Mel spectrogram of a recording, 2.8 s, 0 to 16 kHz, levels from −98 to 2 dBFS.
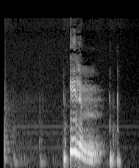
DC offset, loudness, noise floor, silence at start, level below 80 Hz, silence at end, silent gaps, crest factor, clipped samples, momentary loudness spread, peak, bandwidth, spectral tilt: under 0.1%; -13 LUFS; -54 dBFS; 1.25 s; -44 dBFS; 0.4 s; none; 16 dB; under 0.1%; 21 LU; 0 dBFS; 7.8 kHz; -7.5 dB/octave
